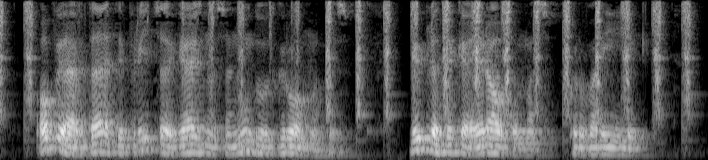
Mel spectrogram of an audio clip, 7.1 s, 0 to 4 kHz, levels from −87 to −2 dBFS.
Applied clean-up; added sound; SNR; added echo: none; Tools; 10 dB; none.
